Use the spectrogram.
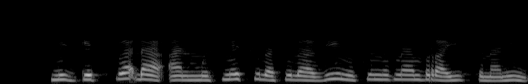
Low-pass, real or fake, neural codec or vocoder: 3.6 kHz; real; none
